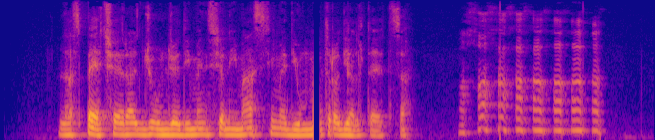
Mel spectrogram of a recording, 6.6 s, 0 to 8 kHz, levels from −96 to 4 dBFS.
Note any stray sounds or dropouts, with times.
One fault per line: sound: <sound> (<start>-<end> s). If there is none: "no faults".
sound: dropout (3.1-3.2 s)
sound: laugh (4.6-6.1 s)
